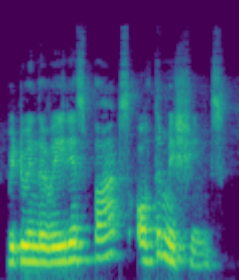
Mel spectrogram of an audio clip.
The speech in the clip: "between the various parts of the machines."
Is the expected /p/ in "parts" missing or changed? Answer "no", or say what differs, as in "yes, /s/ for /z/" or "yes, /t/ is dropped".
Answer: no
